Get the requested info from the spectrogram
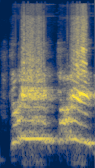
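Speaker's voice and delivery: very high, loud shrill tweet of a police whistle; whistle blast imitation. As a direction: shout it like a whistle going off. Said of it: "blow the whistle".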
